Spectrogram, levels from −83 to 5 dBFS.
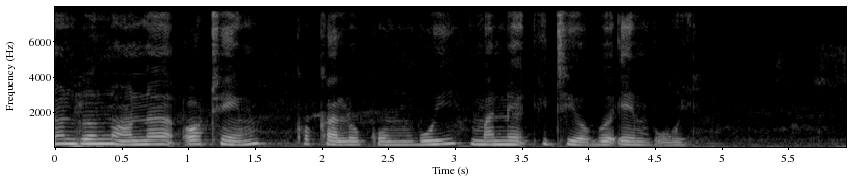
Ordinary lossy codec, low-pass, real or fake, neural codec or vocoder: none; none; fake; codec, 16 kHz, 4 kbps, FunCodec, trained on Chinese and English, 50 frames a second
